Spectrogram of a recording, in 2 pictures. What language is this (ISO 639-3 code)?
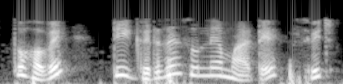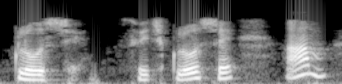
guj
